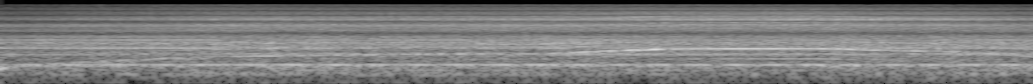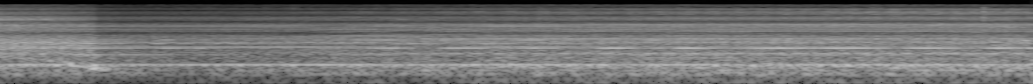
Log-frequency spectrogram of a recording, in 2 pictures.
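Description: Tsugami CNC machine running through its cycle, with a steady motor hum and tone. A whine rises in pitch over about three seconds and then falls away a little past halfway. At that point a hiss cuts out and the machine settles to a quieter steady run.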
